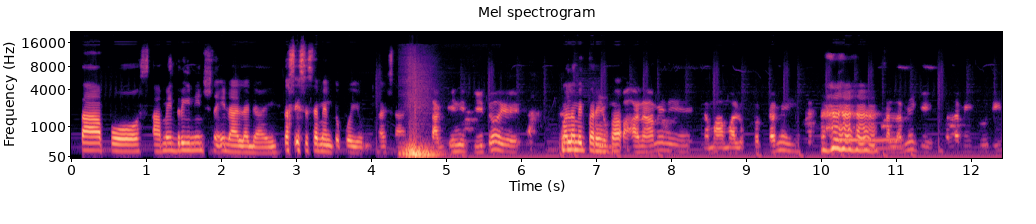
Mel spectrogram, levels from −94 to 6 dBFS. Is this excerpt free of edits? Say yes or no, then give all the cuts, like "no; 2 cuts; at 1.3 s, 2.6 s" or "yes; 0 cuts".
no; 2 cuts; at 4.3 s, 4.8 s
